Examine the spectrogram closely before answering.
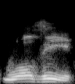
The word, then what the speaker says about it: Wolsey: your name wrong but it's woolsey is that right or wool yeah wool z wool z yeah yeah it's a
